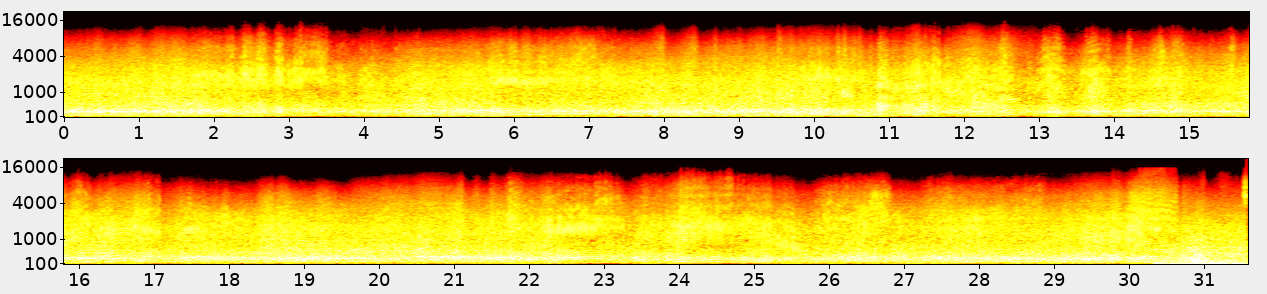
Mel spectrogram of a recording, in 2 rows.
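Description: Several 450-class supercross motorcycles racing, their engines running together as a steady drone whose pitch rises and falls with the throttle.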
